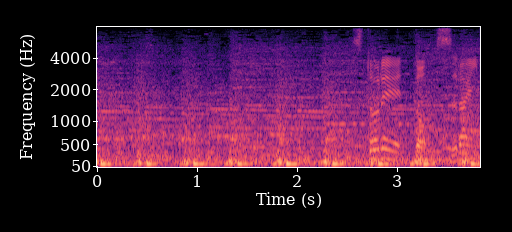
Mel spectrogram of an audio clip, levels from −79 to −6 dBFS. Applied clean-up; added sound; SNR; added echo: none; none; none; none.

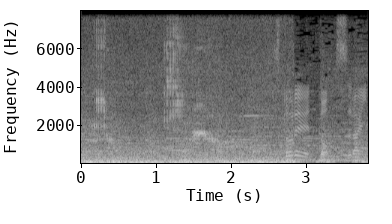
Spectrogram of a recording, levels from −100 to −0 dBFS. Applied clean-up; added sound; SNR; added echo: none; Bird; -4 dB; none.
